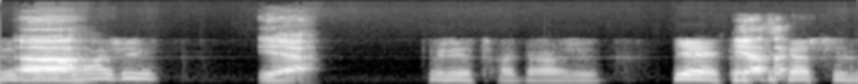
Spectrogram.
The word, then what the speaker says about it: Takahashi: It is Takahashi.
